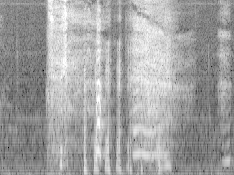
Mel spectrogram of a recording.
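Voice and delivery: squeaky high-pitched giggle. Real, not acted. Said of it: "would you mind showing it".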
